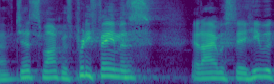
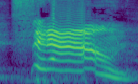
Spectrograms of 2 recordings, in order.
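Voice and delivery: very loud, high scream; a piercing shouted order to silence the room; screamed command; 19 dB louder than usual. Retold or imitated. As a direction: scream it at the top of your lungs. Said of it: "I screamed at the top of my voice".

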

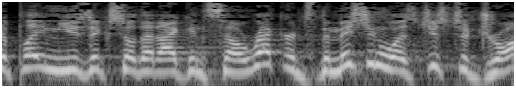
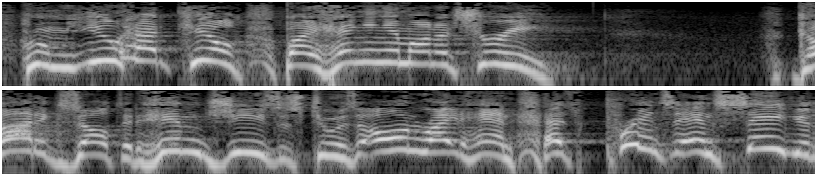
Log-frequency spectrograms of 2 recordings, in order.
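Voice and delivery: preaching scripture; 4 semitones higher than usual. Acted. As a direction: proclaim the verses with fire.

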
